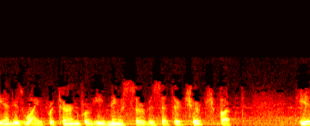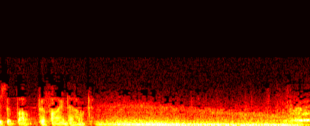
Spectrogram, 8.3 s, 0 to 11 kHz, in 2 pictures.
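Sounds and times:
speech: 0:00.0 - 0:03.3, 0:04.0 - 0:06.0
car engine rumbling and idling: 0:05.4 - 0:08.1.

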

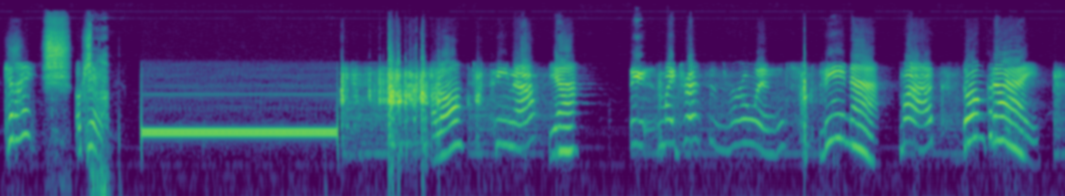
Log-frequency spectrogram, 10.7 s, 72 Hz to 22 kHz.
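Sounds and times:
speech: 0:00.8 - 0:01.2, 0:04.4 - 0:10.5
telephone dial tone: 0:01.4 - 0:03.4.

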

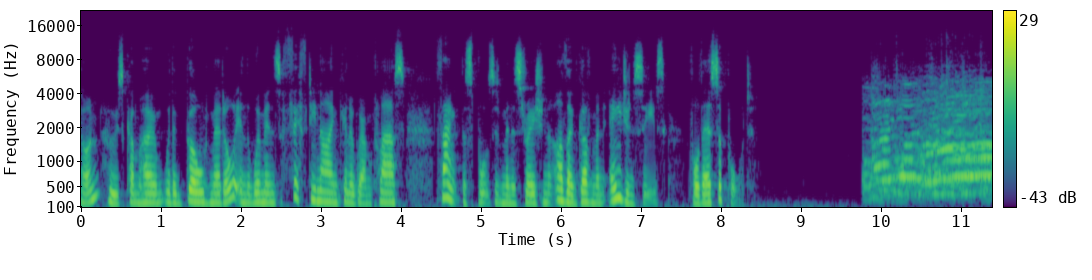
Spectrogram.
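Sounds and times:
speech: 0:00.0 - 0:08.5
crowd cheering at airport arrival: 0:09.8 - 0:11.3.

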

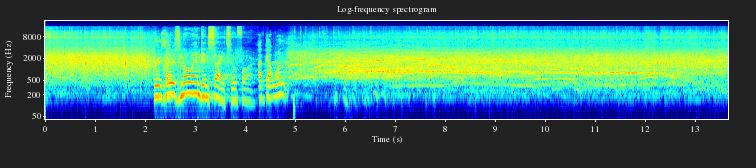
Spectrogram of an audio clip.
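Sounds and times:
applause: 0:00.0 - 0:03.0, 0:04.8 - 0:13.6
speech: 0:02.2 - 0:05.0
large audience booing: 0:05.0 - 0:13.6.

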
